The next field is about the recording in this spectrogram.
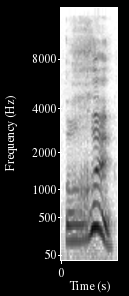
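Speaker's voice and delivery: "Rue" said as ru, E not sounded; silent E. Shown as a demonstration. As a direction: say "Rue" short, no final E. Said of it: "Le E, on le prononce pas". ("Rue" sans prononcer le E)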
